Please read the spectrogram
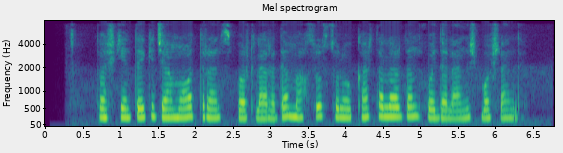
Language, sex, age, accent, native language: Uzbek, female, under 19, Qashqadaryo, Uzbek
